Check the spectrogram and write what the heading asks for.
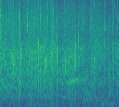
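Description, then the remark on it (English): On a Saturday night, a group of people claps steadily together in worship, a dense wash of overlapping hand claps with no pauses, holding at a fairly even loudness throughout. “Okay, so look, if you, you, you, I know it's Saturday night, but if you want to clap, let's go for it.”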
